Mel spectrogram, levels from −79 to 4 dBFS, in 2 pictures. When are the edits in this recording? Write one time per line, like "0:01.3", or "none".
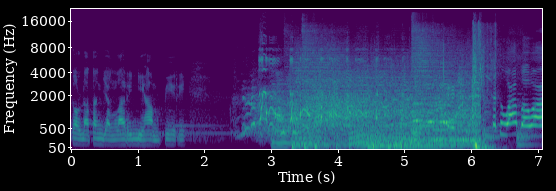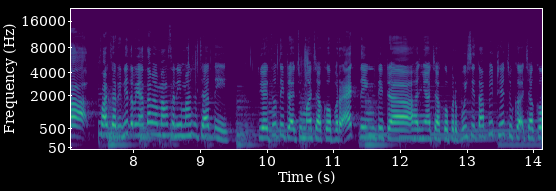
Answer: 0:06.1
